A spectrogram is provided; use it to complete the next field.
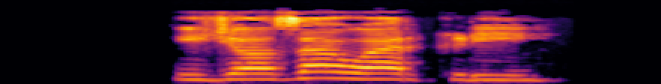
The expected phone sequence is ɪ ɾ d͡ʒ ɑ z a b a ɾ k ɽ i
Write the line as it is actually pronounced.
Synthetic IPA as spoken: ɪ d͡ʒ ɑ z a w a ɾ k ɽ i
